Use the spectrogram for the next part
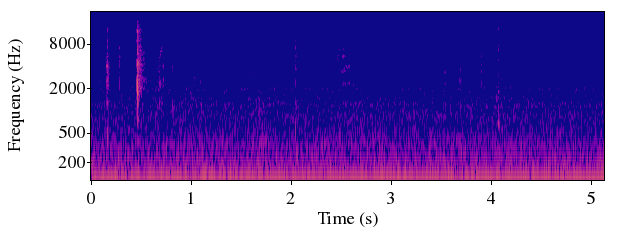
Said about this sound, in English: you just kind of make a diagonal cut to the center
